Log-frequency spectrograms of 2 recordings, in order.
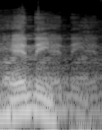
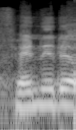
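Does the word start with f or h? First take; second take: h; f. First: It starts with an h sound, Feni style. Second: It starts with an f sound.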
